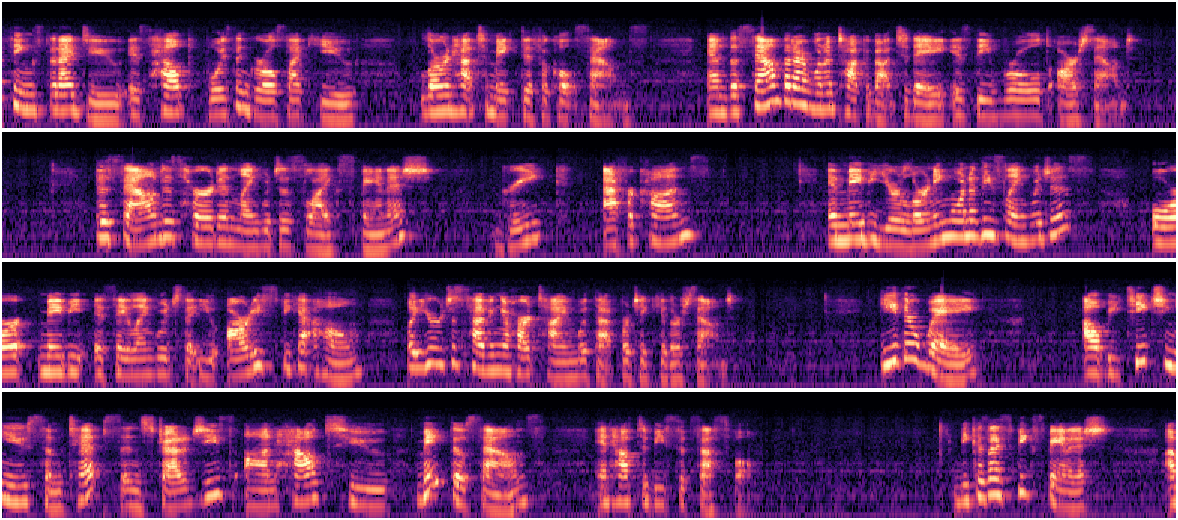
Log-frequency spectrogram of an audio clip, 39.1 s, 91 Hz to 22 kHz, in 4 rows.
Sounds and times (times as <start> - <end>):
Speech: 0.0 - 9.5, 10.6 - 15.7, 16.6 - 25.7, 26.9 - 27.8, 28.6 - 35.7, 37.2 - 39.1.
